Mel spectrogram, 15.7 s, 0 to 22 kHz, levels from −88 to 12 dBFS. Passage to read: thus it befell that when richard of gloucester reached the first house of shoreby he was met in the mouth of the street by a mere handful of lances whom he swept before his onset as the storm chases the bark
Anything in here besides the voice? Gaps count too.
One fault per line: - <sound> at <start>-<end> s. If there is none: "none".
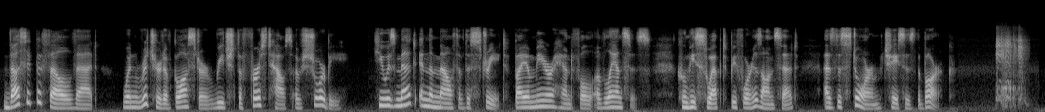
- squeak at 14.9-15.5 s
